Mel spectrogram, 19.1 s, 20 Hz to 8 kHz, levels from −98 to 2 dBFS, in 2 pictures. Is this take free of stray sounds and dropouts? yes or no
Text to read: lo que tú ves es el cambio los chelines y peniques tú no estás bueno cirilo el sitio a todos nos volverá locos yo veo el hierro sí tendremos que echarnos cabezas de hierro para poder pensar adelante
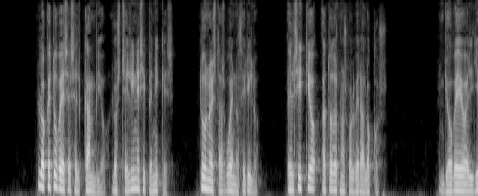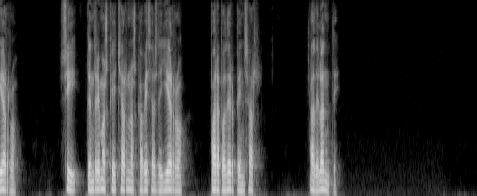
yes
